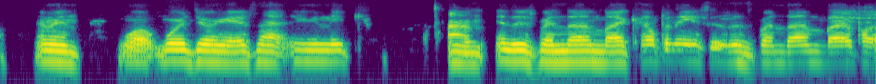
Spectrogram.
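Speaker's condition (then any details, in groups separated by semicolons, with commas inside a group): ALS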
